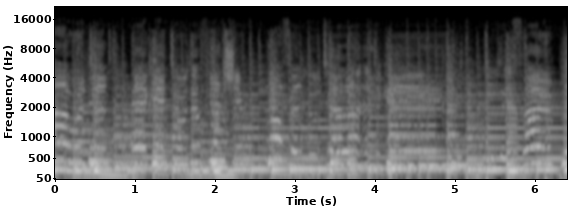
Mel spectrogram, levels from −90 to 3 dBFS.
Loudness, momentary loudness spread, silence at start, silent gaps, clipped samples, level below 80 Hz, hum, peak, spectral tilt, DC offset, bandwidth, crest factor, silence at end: -25 LUFS; 4 LU; 0 s; none; under 0.1%; -48 dBFS; none; -8 dBFS; -6 dB/octave; under 0.1%; 14 kHz; 16 dB; 0 s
